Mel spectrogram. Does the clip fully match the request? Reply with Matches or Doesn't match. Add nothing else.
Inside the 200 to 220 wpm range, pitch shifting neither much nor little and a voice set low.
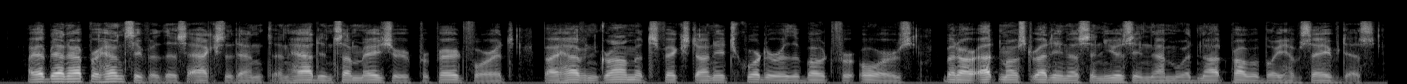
Doesn't match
